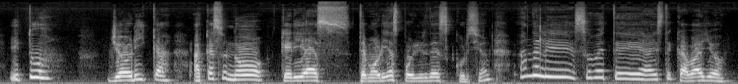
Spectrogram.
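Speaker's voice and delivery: high, mocking girl voice, pushed up; teasing blonde. Blonde daring the boy to ride, high and mocking. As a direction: taunt him in a high, sing-song dare.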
